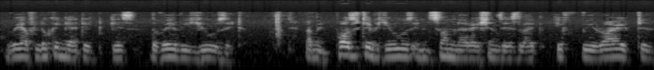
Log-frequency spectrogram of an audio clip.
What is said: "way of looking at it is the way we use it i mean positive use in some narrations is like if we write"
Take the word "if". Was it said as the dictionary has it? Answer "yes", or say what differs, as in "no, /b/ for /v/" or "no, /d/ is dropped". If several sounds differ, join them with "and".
yes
